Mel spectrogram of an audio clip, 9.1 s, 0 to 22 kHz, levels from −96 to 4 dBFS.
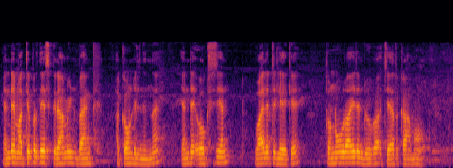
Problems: none marked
